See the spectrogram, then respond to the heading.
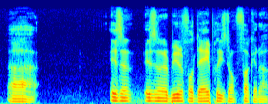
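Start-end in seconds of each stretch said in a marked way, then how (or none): none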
